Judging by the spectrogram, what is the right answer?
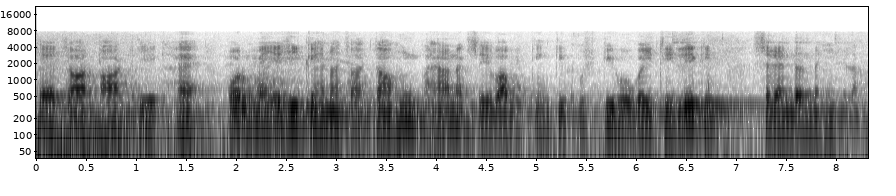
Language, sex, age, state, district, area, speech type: Hindi, male, 18-30, Madhya Pradesh, Seoni, urban, read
